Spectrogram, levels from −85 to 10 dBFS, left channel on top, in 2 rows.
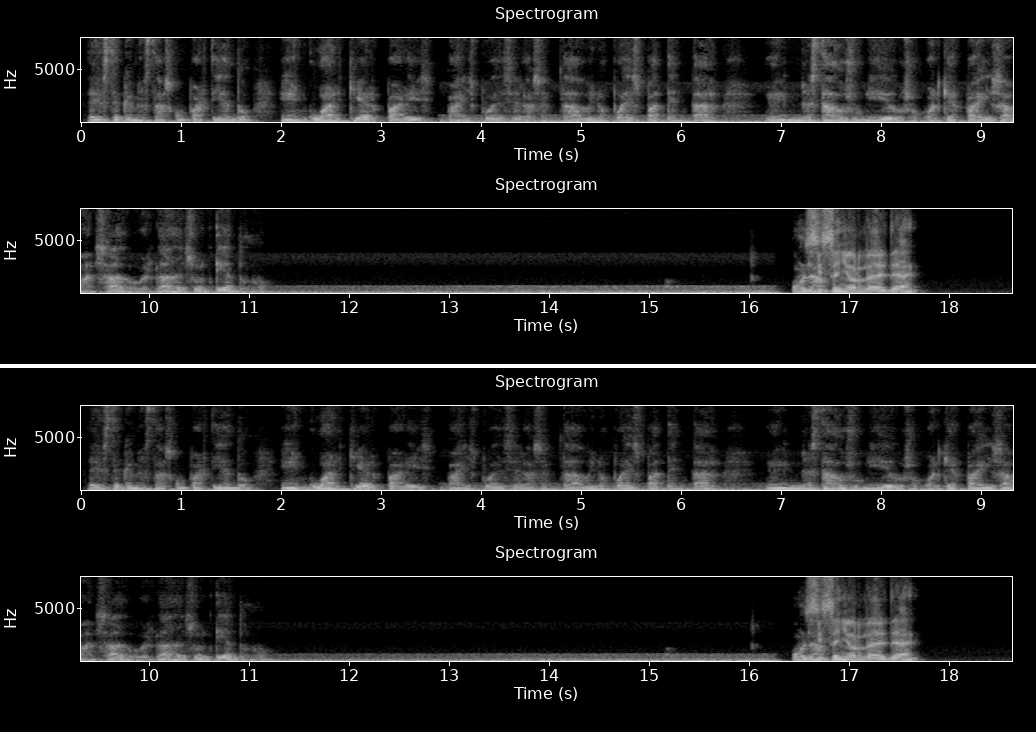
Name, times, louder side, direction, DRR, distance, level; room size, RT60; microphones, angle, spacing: voice 1, 0.1-11.2 16.4-16.8, equal, 55° left, 1.8 m, -24 dB
sound 1, 3.6-9.0 9.5-16.3, left 1 dB, 80° left, 1.1 m, -29 dB
voice 2, 16.6-17.6, left 1 dB, 15° left, 0.7 m, -20 dB
9.3 x 3.2 x 3.4 m
head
